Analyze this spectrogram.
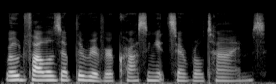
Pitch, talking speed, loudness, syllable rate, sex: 180 Hz, 195 wpm, -19 LUFS, 5.7 syllables/s, female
